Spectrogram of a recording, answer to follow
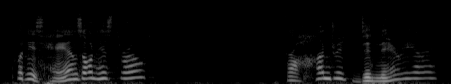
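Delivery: high, incredulous questioning; aghast, voice lifting right up; appalled disbelief. Real, not acted. Preacher appalled at the servant's behaviour.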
